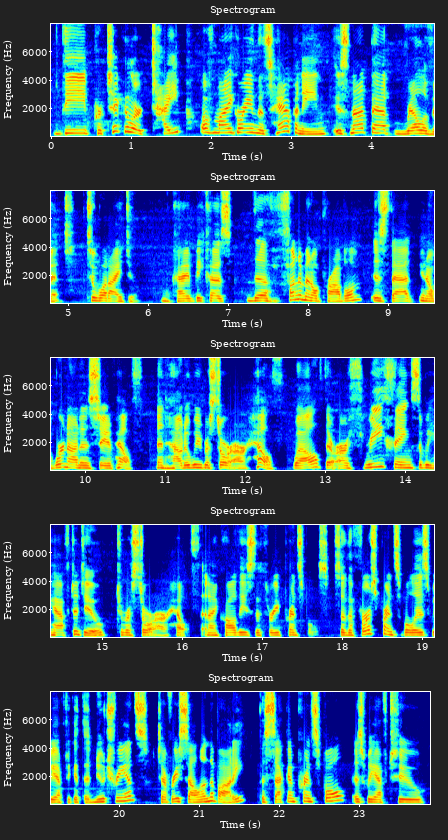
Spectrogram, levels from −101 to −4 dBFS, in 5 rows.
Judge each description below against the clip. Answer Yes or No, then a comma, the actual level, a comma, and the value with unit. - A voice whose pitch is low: No, high, 190 Hz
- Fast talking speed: Yes, fast, 210 wpm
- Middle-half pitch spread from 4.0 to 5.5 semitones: Yes, average, 4.6 semitones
